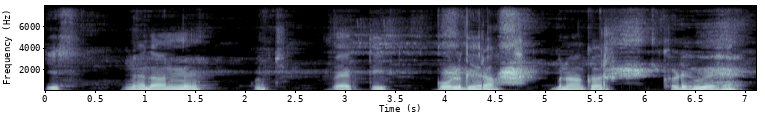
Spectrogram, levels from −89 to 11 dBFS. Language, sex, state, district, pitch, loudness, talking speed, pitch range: Hindi, male, Uttar Pradesh, Saharanpur, 110 Hz, -16 LUFS, 100 wpm, 105-115 Hz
